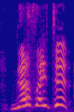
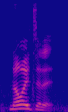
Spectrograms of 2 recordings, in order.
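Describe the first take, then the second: First: Much higher, louder "Yes, I did"; high loud insisting; insistent yes. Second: Said in the usual way. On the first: Pretend. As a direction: argue back with yourself gleefully. Arguing with herself.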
